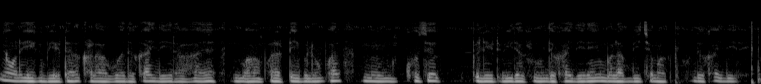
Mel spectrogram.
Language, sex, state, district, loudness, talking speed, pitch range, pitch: Hindi, male, Chhattisgarh, Korba, -33 LUFS, 205 wpm, 135-150 Hz, 140 Hz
